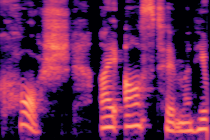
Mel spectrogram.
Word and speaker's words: Koch: And the way he said to remember it, it says it rhymes with posh and with dosh. And I thought, that's brilliant. I love that. So I'll never forget now. Kosh Lovely.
